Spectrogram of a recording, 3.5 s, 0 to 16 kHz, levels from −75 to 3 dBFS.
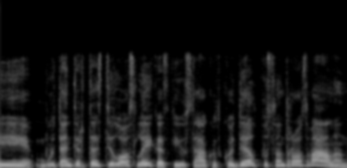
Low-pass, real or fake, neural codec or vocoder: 10.8 kHz; real; none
